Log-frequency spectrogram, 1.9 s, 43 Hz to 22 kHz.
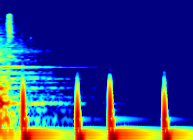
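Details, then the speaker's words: Deep, regular low thumps of a real heartbeat at roughly 110 to 120 per minute with a faint tone behind, played during a children's radio song. "that's the sound of a real heart"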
